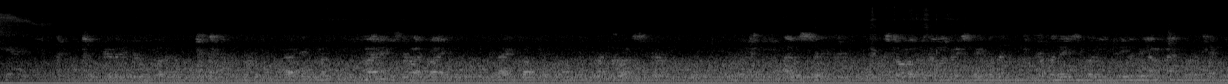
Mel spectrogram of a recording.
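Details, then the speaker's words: Electric furnace in a trailer after repair for slow-to-come-on heat, restarted: steady electrical hum and even blower rush with no rattles or scraping; blower and heat running normally. "We're going to turn it back on here and we should see it take off 20 amps and the blower should come on."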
